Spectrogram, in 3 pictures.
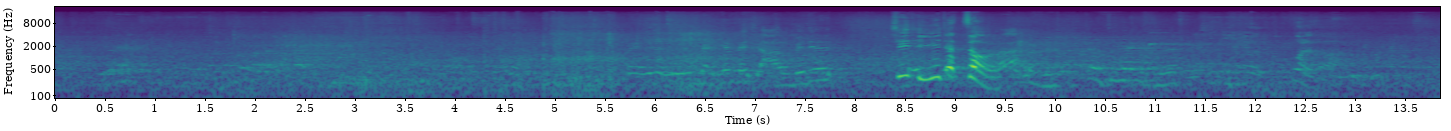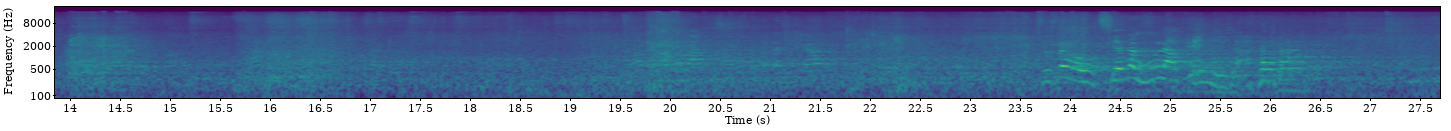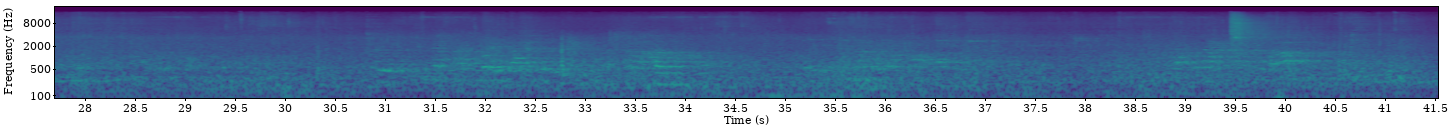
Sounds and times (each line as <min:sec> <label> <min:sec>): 0:00.0 crowd 0:41.5
0:12.2 Train 0:19.6
0:26.1 Train 0:31.9
0:34.1 Train 0:41.5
